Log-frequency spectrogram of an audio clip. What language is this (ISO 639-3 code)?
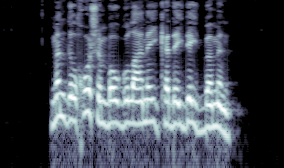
ckb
